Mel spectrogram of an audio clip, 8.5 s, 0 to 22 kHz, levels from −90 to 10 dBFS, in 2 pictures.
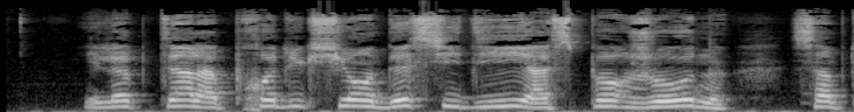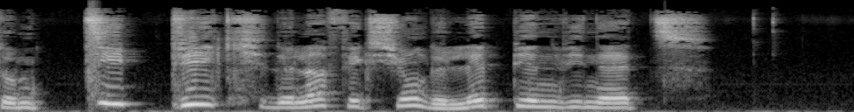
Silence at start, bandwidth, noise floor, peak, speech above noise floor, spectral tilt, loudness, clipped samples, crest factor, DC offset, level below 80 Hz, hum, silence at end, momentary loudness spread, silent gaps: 0.4 s; 16.5 kHz; -41 dBFS; 0 dBFS; 27 dB; -3 dB/octave; -13 LUFS; under 0.1%; 14 dB; under 0.1%; -52 dBFS; none; 0.75 s; 9 LU; none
